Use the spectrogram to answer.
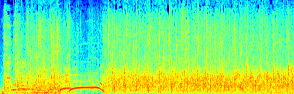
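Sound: audience applause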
